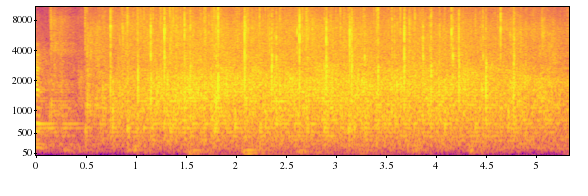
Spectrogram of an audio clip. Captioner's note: applause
